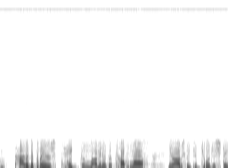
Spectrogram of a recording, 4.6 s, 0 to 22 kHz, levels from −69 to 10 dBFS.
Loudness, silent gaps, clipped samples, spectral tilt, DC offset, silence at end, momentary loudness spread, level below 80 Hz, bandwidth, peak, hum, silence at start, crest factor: -26 LUFS; none; under 0.1%; -8 dB/octave; under 0.1%; 0 s; 12 LU; -84 dBFS; over 20 kHz; -8 dBFS; none; 0 s; 18 dB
